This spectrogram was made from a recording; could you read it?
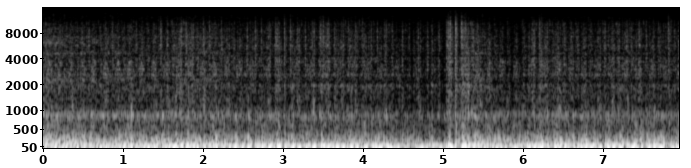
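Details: Old carbureted truck running from its tank on fresh gas after sitting; microphone placed near the exhaust. Low, steady exhaust rumble with an even beat and no misses or knocks; it idles smoothly on its own.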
